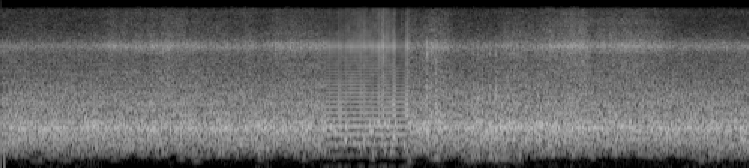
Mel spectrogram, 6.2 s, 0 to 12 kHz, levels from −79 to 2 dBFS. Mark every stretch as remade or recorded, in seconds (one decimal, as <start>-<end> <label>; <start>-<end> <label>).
0.0-2.7 recorded; 2.7-3.4 remade; 3.4-6.2 recorded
